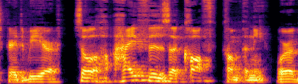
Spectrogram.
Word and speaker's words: Hyfe: He is the co-founder and CEO of Hyph, as in like rhymes with life. It's spelled H-Y-F-E, and it's a smartphone app, and it tracks the sound and frequency of what?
